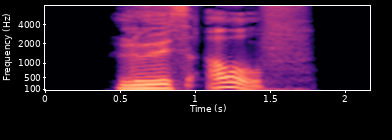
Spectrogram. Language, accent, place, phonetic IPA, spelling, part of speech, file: German, Germany, Berlin, [ˌløːs ˈaʊ̯f], lös auf, verb, De-lös auf.ogg
- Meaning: 1. singular imperative of auflösen 2. first-person singular present of auflösen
